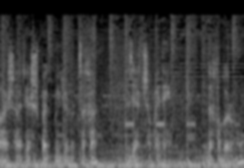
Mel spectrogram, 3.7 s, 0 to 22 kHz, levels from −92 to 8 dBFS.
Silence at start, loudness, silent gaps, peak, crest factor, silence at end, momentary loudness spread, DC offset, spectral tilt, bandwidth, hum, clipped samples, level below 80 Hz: 0 s; -31 LUFS; none; -16 dBFS; 16 dB; 0 s; 6 LU; under 0.1%; -4 dB/octave; 15.5 kHz; none; under 0.1%; -36 dBFS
